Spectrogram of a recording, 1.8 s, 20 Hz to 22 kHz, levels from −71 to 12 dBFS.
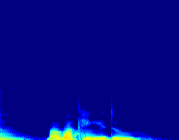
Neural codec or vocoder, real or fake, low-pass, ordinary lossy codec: codec, 16 kHz, about 1 kbps, DyCAST, with the encoder's durations; fake; none; none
